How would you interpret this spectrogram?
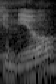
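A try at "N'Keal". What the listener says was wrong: It would be Keneal if the K came first.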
